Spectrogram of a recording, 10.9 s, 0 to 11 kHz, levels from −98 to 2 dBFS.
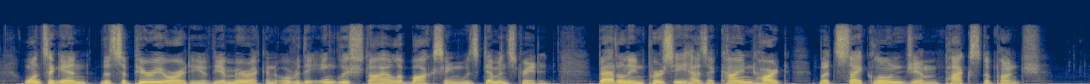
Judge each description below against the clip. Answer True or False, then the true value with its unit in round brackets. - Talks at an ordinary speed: True (150 wpm)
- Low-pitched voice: True (125 Hz)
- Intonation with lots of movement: True (6.3 semitones)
